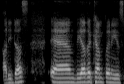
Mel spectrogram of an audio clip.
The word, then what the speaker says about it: adidas: we have adidas or as americans say adidas but it's trust me it's adidas and the other company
